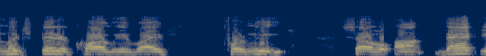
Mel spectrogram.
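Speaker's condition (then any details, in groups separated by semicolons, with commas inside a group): Cerebral palsy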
